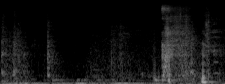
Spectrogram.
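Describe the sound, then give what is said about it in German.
A few short, dry coughs, the last two sharper and louder, separated by brief pauses against a quiet background. “Trockener so. Husten.”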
